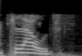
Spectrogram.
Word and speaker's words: Klout: Pues eh, hoy traigo, digámoslo como para ser puntual, una, un concepto que se llama cloud, que es K-L-O-U-T. – Sí, porque una cosa es cloud y otra cosa es cloud. – Cloud. Lo que pasa es que la pronunciación es, es muy es difícil hacer esa, esa pronunciación, pero es Cloud con T y con K,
